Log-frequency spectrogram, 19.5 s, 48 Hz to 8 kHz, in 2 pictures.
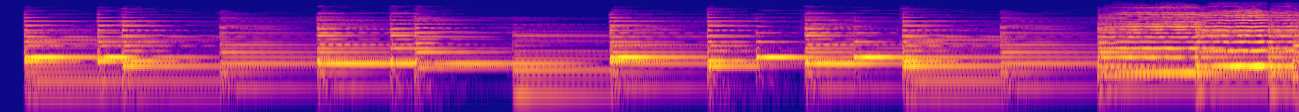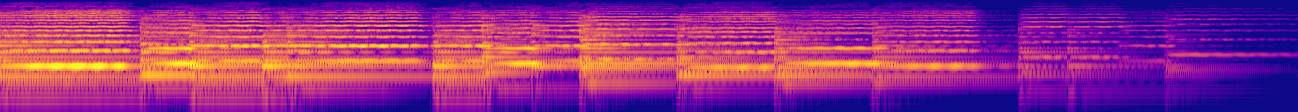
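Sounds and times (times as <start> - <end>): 
piano: 0.2 - 19.4
violin: 8.3 - 19.4.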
